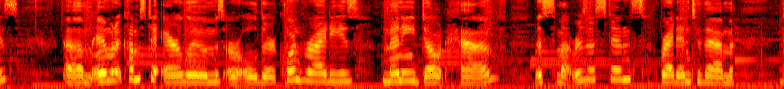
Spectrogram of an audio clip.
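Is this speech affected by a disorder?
No.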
